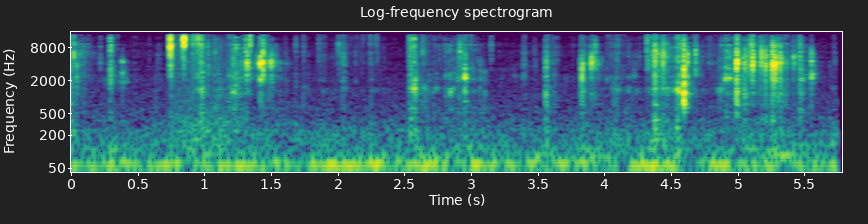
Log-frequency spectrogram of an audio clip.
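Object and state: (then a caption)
Bar soap being carved. A hand-sized solid white bar of soap with a thin blue-green outer layer is held in the hand and scraped and carved with a metal blade, with chunks breaking off. The strokes give bright, crisp, crumbly scraping and crinkling bursts with almost no low end, separated by quiet gaps.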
